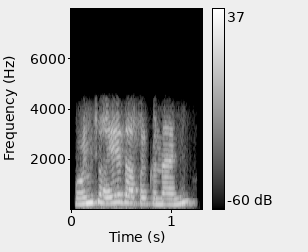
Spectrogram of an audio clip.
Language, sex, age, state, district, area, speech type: Nepali, female, 18-30, West Bengal, Kalimpong, rural, conversation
